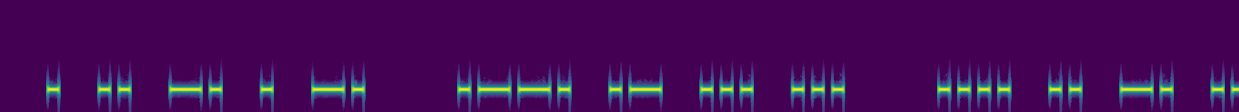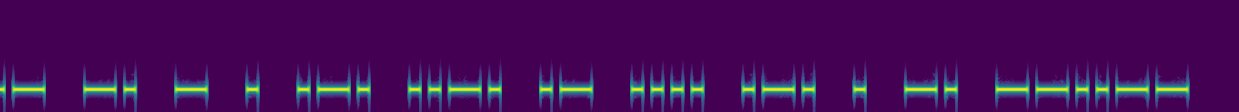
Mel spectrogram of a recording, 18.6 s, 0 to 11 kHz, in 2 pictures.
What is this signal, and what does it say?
Morse code, heard as a keyed tone, about 16 wpm, 680 Hz. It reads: EINEN PASS HINUNTERFAHREN,
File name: Morsekurs / Witze / Witz 14. Dezember 2021, 70 F80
